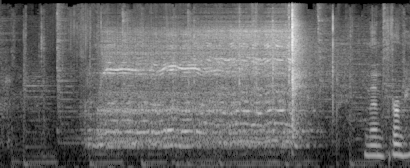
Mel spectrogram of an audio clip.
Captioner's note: mixer whirring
